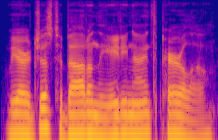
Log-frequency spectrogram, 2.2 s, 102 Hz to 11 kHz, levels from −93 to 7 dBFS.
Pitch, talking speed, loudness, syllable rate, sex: 115 Hz, 250 wpm, -14 LUFS, 6.8 syllables/s, male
